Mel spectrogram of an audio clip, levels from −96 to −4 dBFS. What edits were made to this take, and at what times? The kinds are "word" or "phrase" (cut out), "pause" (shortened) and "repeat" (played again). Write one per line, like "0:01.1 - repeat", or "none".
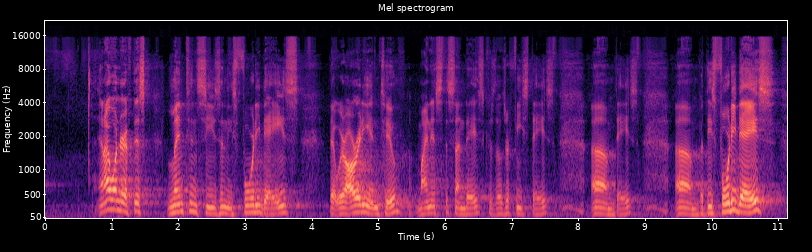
0:08.5 - repeat

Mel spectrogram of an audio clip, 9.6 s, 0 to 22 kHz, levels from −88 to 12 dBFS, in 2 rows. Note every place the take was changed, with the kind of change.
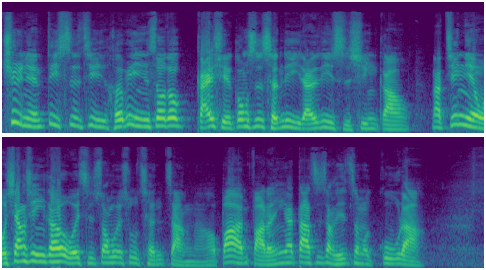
0:04.1 - pause

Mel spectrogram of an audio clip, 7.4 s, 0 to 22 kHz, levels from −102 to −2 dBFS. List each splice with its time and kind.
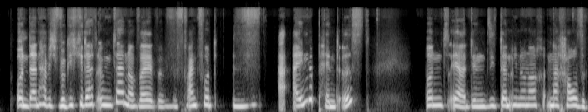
0:01.4 - word
0:01.7 - word
0:03.6 - word
0:05.6 - word
0:06.4 - word

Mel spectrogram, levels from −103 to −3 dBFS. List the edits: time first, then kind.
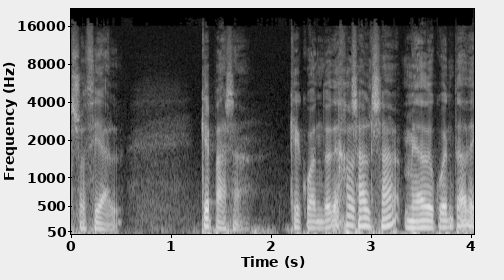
0:02.1 - pause
0:02.8 - phrase

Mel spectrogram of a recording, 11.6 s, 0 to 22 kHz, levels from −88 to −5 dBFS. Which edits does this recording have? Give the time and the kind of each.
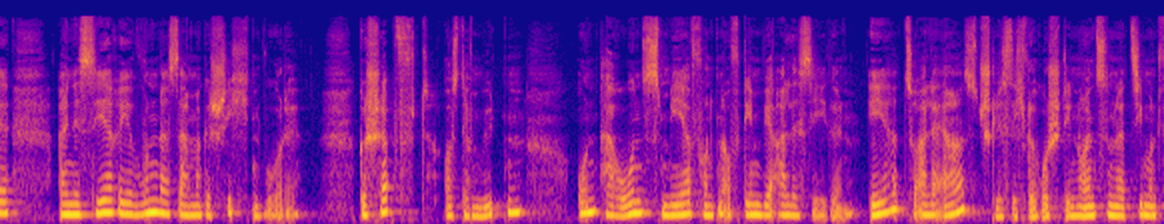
0:04.7 - phrase
0:06.0 - word
0:07.2 - word
0:08.7 - pause
0:10.3 - word

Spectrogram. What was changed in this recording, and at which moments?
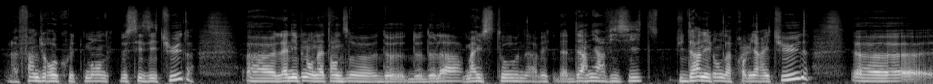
0:01.1 - word
0:03.0 - word
0:03.5 - word
0:04.6 - word
0:05.5 - word
0:06.6 - word
0:07.1 - word

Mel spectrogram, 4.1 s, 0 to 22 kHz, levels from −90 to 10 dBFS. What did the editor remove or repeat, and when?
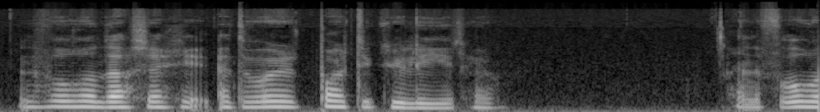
0:01.1 - word
0:01.5 - word

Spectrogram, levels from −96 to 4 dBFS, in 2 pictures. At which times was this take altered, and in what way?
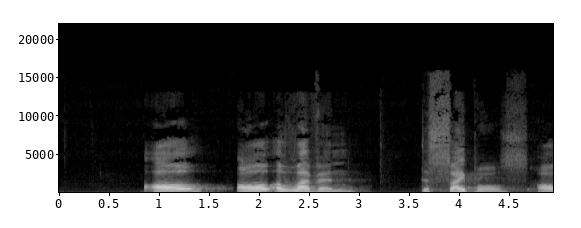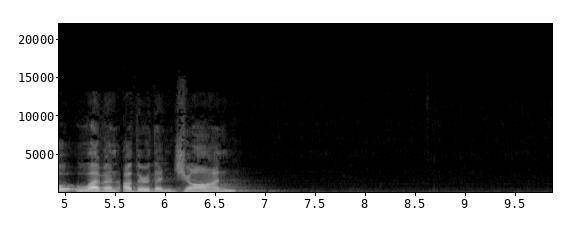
0:01.7 - pause
0:03.1 - pause
0:05.5 - word

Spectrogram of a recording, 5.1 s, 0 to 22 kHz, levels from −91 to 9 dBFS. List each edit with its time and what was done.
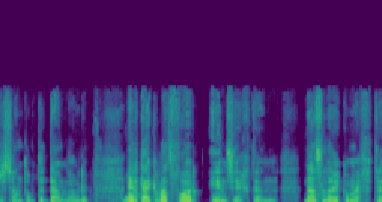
none

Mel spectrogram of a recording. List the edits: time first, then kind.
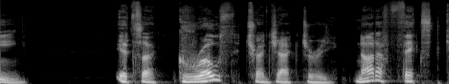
0:03.4 - pause

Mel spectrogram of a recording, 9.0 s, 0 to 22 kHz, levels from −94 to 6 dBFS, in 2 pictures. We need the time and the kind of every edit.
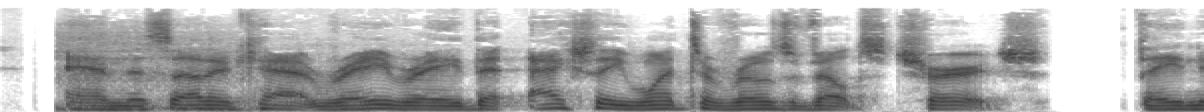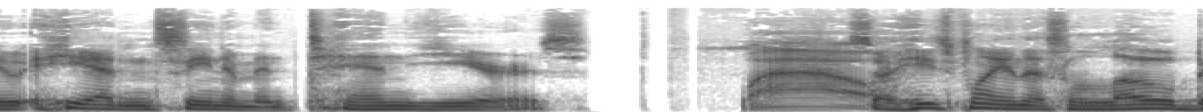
none

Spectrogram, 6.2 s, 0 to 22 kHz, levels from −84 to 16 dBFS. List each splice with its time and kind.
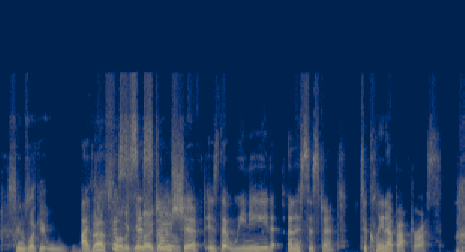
0:03.8 - pause
0:04.7 - pause

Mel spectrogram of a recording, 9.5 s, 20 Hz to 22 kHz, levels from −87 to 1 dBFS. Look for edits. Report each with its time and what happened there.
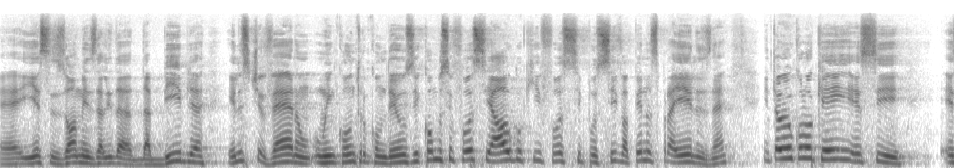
none

